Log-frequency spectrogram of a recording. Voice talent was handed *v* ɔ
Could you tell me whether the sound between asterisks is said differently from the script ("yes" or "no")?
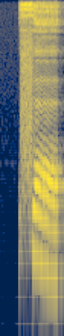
yes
